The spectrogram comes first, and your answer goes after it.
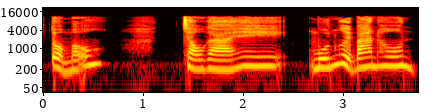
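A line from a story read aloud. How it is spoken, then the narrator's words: Shy stammering. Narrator (Vietnamese): Công chúa vẻ mặt có chút ngượng ngùng ... ấp úng ... Thái Hậu nói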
